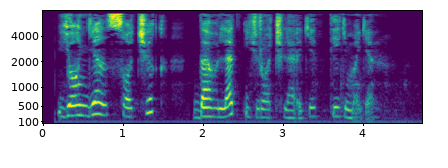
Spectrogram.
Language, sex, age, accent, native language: Uzbek, female, 19-29, Jizzax, Uzbek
